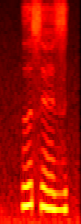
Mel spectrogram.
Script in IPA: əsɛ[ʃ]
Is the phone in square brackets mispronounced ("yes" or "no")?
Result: yes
